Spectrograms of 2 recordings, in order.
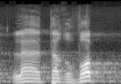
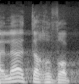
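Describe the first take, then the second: First: A patient, drawn-out warning; slow emphatic advice. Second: Said in the usual way. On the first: Retold or imitated. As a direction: stretch out La taghdab slowly, every syllable weighted. Prophet repeats the advice a third time. (nasihat pelan dan tegas)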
